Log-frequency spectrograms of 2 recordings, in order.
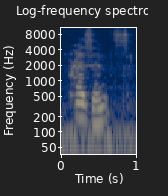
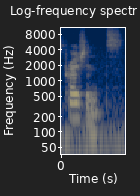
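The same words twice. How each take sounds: First: "presence" with a clean z sound; corrected pronunciation. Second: "presence" with a zh sound for the z; slip of the tongue. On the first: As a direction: say "presence" softly as "PREZ-ence". Corrects own slip, then laughs. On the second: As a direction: slip on "presence", saying "prezhence". Slip, repeated corrected, then laughs. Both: Real, not acted.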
